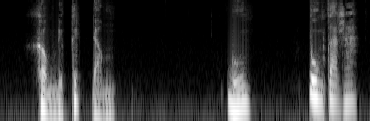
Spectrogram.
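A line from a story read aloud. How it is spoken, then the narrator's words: Whisper. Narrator (Vietnamese): thì thào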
